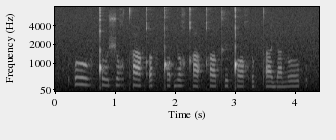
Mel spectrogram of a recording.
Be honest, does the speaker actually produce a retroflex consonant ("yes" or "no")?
no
